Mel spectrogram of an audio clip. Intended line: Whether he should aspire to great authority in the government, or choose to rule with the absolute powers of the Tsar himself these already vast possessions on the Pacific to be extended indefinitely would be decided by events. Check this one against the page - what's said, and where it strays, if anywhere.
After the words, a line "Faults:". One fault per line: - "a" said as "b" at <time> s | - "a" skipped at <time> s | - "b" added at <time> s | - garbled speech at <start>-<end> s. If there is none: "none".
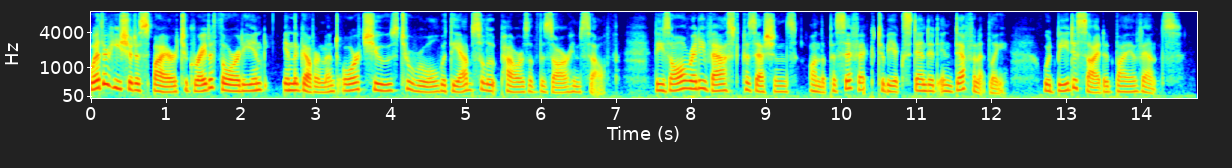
Whether he should aspire to great authority in in the government, or choose to rule with the absolute powers of the Tsar himself these already vast possessions on the Pacific to be extended indefinitely would be decided by events.
Faults:
- "in" added at 2.6 s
